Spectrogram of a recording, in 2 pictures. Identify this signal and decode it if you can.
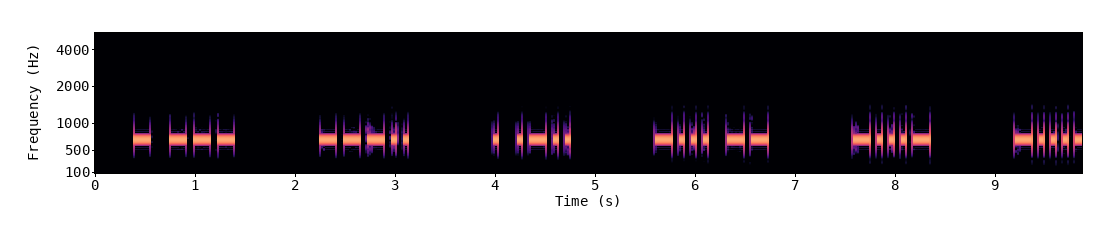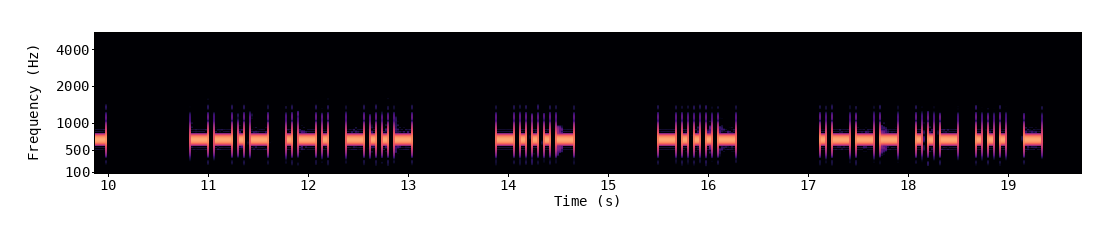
Morse code, heard as a keyed tone, about 20 wpm, 700 Hz. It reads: TO 8 EL BM <BT> <BT> QRX <BT> <BT> JUST
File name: UK MASTER QSOs TRAINING / 20WPM / UK MASTER QSOs 0002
